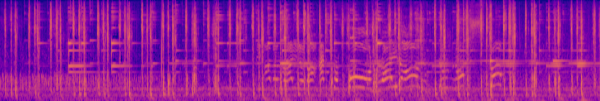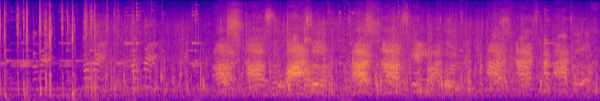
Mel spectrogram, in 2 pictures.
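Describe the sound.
Galloping horse hoofbeats, a rapid, uneven clip-clop drumming throughout with jingling tack, while voices shout over the hooves.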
